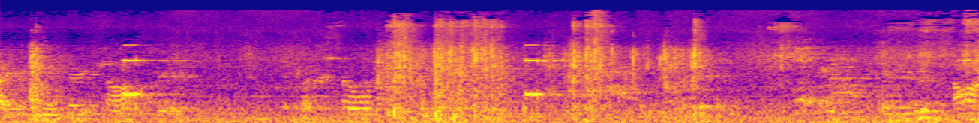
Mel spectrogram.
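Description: Checkout barcode scanner beeping twice, short high electronic beeps, with plastic grocery bags rustling as groceries are bagged.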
